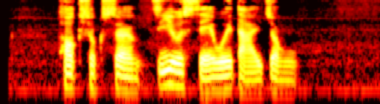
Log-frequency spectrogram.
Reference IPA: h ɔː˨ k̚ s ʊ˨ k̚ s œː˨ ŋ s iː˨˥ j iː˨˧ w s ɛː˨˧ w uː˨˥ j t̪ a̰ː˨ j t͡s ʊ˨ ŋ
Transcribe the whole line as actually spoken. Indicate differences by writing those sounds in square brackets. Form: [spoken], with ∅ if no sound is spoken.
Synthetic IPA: h ɔː˨ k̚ s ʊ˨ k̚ s œː˨ ŋ [t͡s] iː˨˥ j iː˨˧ w s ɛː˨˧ w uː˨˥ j t̪ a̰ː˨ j t͡s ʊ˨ ŋ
